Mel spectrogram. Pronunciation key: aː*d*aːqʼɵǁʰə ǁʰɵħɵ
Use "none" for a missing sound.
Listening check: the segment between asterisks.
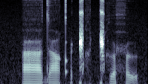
d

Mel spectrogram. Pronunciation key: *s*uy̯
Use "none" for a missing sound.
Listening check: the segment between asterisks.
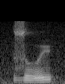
z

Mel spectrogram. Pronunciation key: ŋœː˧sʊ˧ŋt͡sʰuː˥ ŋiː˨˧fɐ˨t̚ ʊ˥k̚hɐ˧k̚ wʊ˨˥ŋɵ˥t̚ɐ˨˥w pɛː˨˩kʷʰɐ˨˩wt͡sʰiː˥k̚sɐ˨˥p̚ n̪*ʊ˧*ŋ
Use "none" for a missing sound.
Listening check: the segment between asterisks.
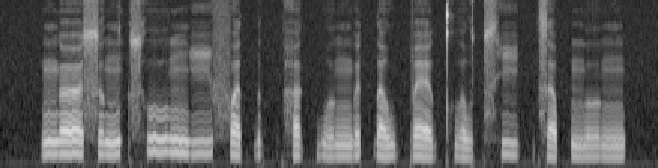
ʊ˧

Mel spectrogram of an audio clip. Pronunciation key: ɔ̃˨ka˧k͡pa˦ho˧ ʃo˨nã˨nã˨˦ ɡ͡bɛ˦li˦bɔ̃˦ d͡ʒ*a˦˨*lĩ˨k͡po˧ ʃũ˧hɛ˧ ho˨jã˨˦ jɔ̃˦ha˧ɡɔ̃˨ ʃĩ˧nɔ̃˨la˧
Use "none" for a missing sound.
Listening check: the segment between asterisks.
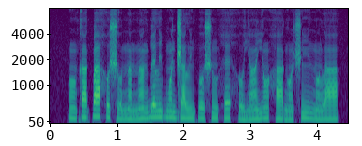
a˧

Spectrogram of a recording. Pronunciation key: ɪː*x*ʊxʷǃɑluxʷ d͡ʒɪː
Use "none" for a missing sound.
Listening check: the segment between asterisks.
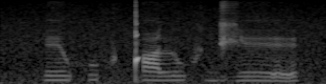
xʷ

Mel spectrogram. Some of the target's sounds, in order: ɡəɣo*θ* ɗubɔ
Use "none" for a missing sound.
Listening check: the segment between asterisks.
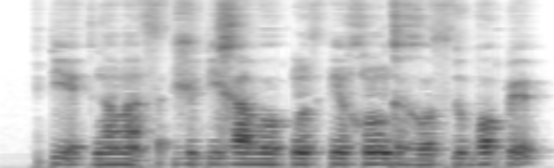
θ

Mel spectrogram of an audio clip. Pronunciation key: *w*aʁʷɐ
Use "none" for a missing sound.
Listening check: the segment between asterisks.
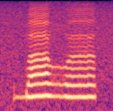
b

